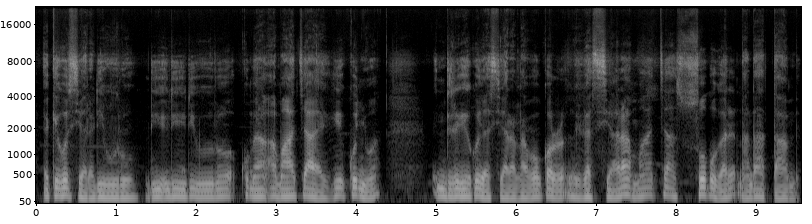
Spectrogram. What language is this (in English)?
Gusii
